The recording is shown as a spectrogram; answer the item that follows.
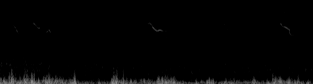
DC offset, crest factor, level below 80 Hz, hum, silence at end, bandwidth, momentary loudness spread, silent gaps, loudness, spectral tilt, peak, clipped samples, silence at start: under 0.1%; 22 dB; -48 dBFS; none; 0 s; 14 kHz; 12 LU; none; -48 LUFS; -6.5 dB/octave; -24 dBFS; under 0.1%; 0 s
